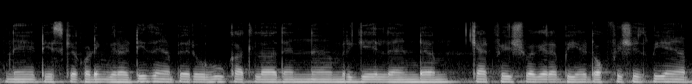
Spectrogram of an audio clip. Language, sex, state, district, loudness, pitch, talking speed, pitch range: Hindi, male, Bihar, Muzaffarpur, -21 LUFS, 115 Hz, 205 wpm, 115-120 Hz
